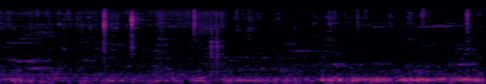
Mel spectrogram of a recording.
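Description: Near silence: faint room tone with a low hum and a few faint, light clicks.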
